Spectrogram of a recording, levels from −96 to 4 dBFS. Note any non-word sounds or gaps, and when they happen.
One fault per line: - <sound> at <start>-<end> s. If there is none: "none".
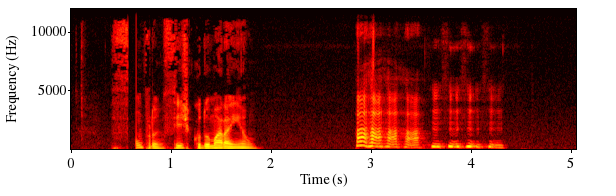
- dropout at 0.6-0.6 s
- laugh at 2.8-4.4 s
